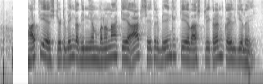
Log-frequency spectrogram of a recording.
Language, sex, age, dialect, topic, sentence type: Magahi, male, 25-30, Southern, banking, statement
